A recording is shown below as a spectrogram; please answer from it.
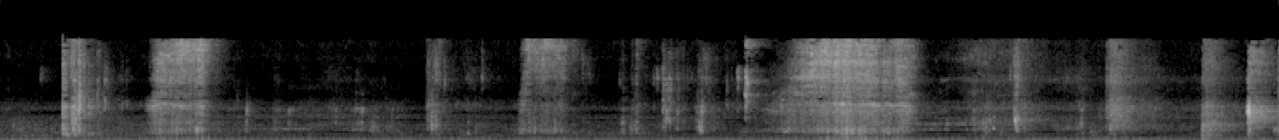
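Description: A person eating instant noodles: slurping and chewing, heard as a string of short, irregular mouth noises.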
